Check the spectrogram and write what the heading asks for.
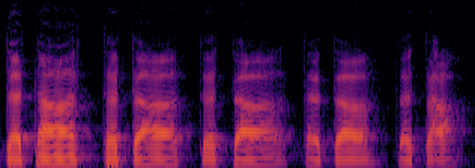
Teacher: il y a une syllabe inaccentuée puis une syllabe accentuée et il y en a cinq comme ça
